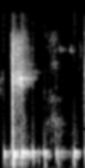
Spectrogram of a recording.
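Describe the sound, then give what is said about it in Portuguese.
A sharp sneeze bursts out once near the start, followed by soft voiced murmuring and a second abrupt breathy burst right at the end. “Saúde.”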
